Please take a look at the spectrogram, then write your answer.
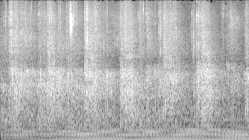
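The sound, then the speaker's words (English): An audience applauds steadily for everyone who helped out, many hands clapping in a dense, continuous patter for about three seconds, with a low steady hum underneath and no talking. “Hey, let's give them a round of applause, because that's amazing.”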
